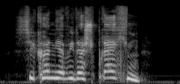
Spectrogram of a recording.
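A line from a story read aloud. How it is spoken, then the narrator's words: Calling out. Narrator (German): rief Oliver seinem Musiklehrer zu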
